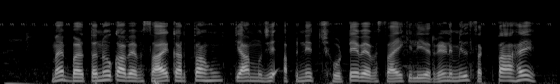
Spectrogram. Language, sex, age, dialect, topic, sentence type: Hindi, male, 18-24, Awadhi Bundeli, banking, question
